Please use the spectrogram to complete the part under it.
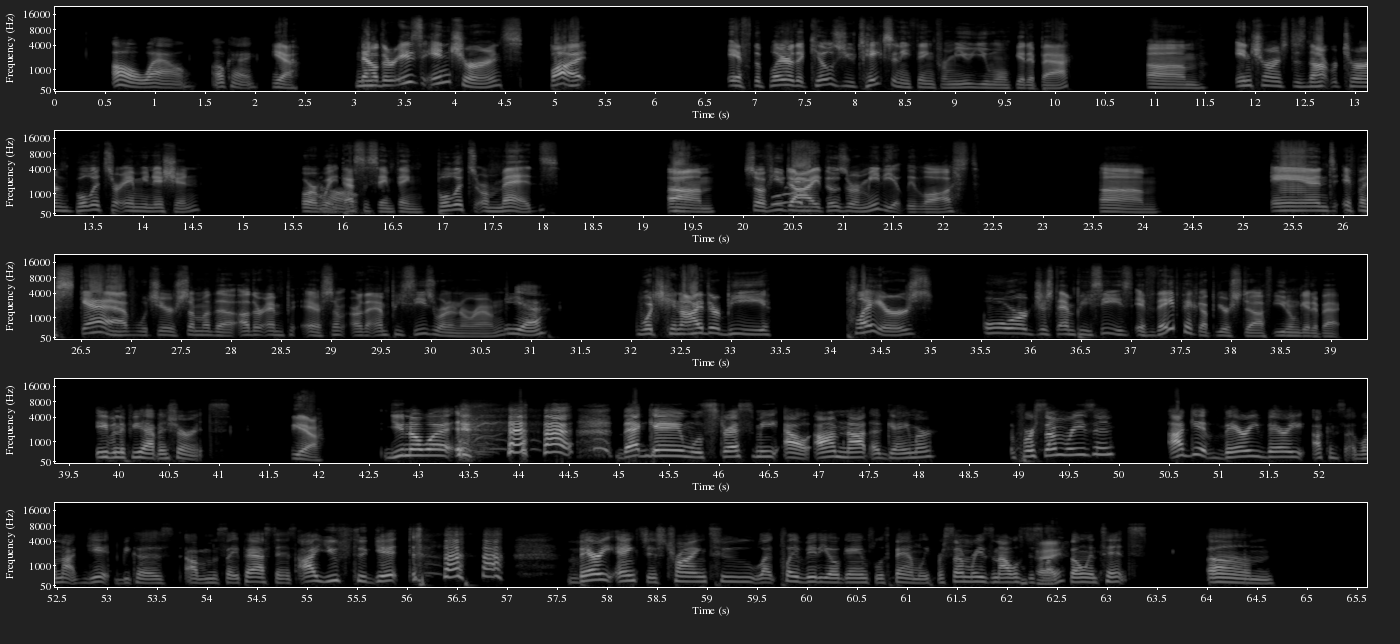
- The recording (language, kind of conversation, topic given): English, unstructured, What hobby would help me smile more often?
- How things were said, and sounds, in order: other background noise; tapping; laugh; laugh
